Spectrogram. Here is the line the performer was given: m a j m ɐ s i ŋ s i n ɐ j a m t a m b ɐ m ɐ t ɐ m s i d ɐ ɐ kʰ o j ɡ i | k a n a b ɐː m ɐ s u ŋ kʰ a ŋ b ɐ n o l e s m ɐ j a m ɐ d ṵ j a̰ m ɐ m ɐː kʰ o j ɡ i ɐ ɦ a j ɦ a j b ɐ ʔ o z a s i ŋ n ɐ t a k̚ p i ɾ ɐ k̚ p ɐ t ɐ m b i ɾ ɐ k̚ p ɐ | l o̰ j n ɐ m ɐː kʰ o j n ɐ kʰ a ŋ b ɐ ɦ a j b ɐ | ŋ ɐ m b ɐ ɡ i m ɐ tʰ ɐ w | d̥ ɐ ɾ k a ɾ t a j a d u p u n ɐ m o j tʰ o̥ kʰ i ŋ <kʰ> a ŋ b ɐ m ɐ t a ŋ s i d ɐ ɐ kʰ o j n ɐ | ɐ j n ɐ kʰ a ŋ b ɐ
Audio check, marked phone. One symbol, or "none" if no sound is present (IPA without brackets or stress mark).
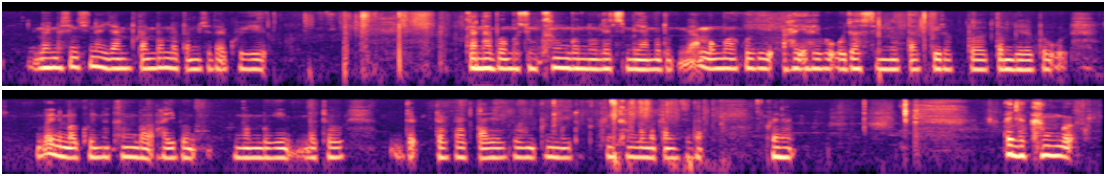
kʰ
